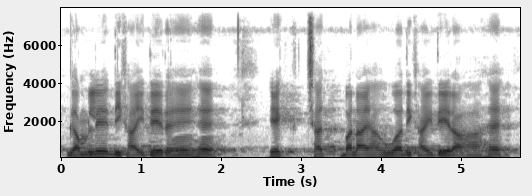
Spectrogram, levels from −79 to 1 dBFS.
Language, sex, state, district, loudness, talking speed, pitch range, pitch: Hindi, male, Gujarat, Valsad, -15 LUFS, 135 wpm, 115-130 Hz, 120 Hz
